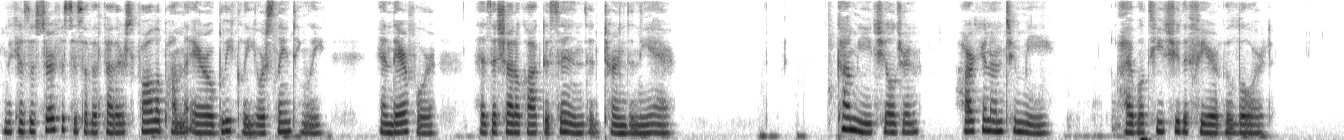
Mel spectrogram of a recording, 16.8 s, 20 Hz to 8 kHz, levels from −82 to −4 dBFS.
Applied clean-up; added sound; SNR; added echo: none; none; none; none.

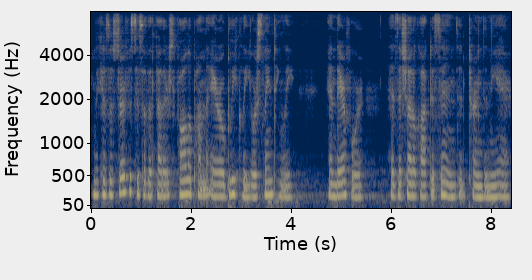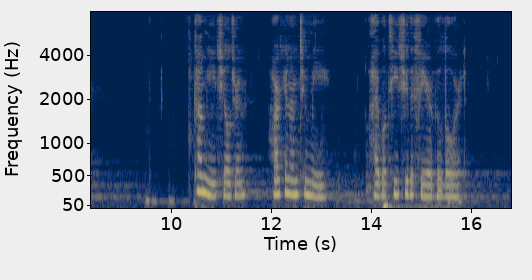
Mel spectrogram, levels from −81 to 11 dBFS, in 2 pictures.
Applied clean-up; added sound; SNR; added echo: none; none; none; reverberation time 0.6 s.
